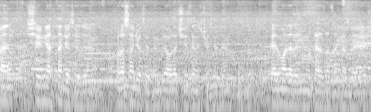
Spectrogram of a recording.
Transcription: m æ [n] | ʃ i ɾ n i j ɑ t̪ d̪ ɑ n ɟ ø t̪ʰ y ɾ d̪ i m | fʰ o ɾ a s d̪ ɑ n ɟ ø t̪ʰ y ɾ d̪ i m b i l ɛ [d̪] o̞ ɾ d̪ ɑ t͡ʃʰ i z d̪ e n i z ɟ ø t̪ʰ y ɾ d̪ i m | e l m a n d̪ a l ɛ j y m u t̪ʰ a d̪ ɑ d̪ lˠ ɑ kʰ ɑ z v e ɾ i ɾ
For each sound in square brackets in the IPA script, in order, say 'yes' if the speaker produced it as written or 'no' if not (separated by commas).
yes, no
